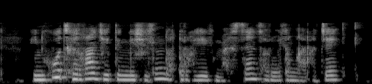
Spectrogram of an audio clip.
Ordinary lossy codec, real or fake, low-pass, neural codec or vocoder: MP3, 48 kbps; real; 7.2 kHz; none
